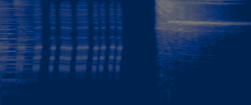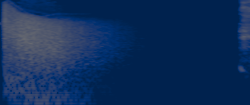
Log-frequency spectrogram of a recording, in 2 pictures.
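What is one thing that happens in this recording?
Quick electronic chirps and a whooshing blast ring out.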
